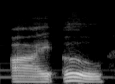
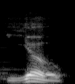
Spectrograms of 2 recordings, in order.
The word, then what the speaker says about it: io: The interjection I-O is pronounced either with two syllables, I-O, or a single syllable with the I becoming and pronounced yo, J-O or yo.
